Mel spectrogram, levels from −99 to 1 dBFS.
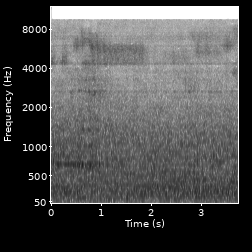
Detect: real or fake fake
